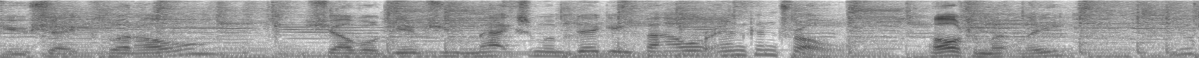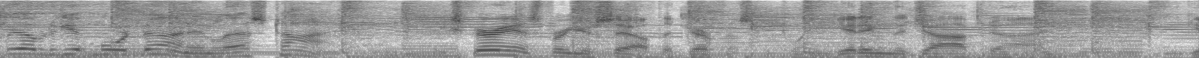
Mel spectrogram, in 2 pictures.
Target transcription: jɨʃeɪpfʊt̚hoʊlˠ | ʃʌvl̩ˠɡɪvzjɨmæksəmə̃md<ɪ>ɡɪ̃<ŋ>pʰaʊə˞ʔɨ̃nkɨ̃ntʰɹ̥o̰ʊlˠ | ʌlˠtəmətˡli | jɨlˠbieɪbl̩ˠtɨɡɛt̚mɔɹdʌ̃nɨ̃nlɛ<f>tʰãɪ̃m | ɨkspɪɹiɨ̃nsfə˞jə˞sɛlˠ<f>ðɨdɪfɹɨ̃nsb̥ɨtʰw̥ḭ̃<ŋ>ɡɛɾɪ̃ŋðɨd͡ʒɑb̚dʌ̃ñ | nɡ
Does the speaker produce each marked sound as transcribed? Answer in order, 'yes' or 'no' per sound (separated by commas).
yes, yes, no, yes, no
